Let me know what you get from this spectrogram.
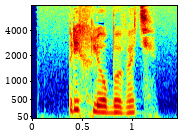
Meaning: to sip
- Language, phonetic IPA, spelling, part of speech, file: Russian, [prʲɪˈxlʲɵbɨvətʲ], прихлёбывать, verb, Ru-прихлёбывать.ogg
